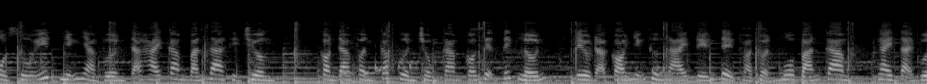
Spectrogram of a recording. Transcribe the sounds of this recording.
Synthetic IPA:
mo˨˩t̚so˨˦ʔi˦˥t̚ɲɨ̰˧˥ŋɲaː˨˩vɨ˨˩ənɗa̰ː˧˥ɦaː˨˦jkaː˧mɓaː˨˦nzaː˧t̪ʰḭ˧˨t͡ɕɨ˨˩əŋ | kɔ˨˩nɗaː˧˩fə˨˩nkaː˦˥k̚vɨ˨˩ənt͡ɕə˨˩wŋ͡mkaː˧mkɔ˨˦zḭ˧˨ənt̪ï˦˥k̟̚ləː˨˦n | ɗe˨˩wɗa̰ː˧˥kɔ˨˦ɲɨ̰˧˥ŋt̪ʰɨ˧əŋla̰ː˧˥jɗe˨˦nɗe˧˩t̪waː˧˩t̪ʰwə̰˧˨nmu˧əɓaː˨˦nkaː˧m | ŋa˧jt̪a̰ː˧˨jvɨ˨˩

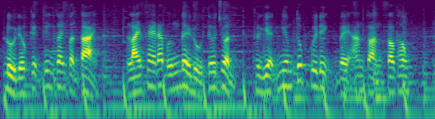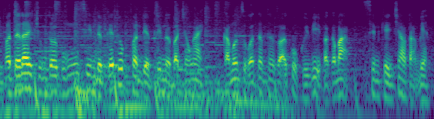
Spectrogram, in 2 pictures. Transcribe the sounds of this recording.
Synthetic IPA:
ɗu˧˩jɗi˨˩əwkḭ˧˨ənkï˧ŋ̟za˧jŋ̟və̰˧˨nt̪a̰ː˧˩j | laː˨˦jsɛ˧ɗaː˦˥p̚ʔɨ˨˦ŋɗə˨˩jɗu˧˩t̪i˧əwt͡ɕwə˧˩nt̪ʰɨ˨˩k̚hḭ˧˨ənŋi˧əmt̪ʊ˦˥k͡p̚kwi˧ɗḭ̈˧˨ŋ̟ve˨˩ʔaː˧nt̪waː˨˩nzaː˧wt̪ʰə˧wŋ͡mvaː˨˩t̪əː˨˦jɗə˧jt͡ɕʊ˨˦ŋ͡mt̪o˧jkʊ̰˧˥ŋ͡msi˧nɗɨ˨˩əkːt̚t̪ʰʊ˦˥k͡p̚fə˨˩nɗi˧˩əmt̪i˧no˧˩jɓə˨˩t͡ɕɔ˧wŋa˨˩jkaː˧˩məː˧nzə˨˩kwa˧nt̪ə˧mt̪ʰɛ˧wzɔ̰˧˥jku˧˩əkwi˨˦vḭ˧˨vaː˨˩kaː˦˥k̚ɓa̰ː˧˨nsi˧nki˨˦nt͡ɕaː˨˩t̪a̰ː˧˨ɓi˨˩ət̚

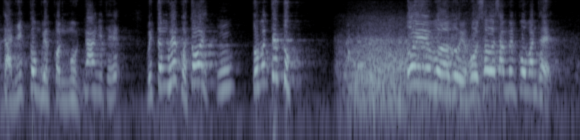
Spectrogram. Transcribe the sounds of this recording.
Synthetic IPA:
t̪ə˥t̚kaː˧˩ɲɨ̰˧˥ŋkə˧wŋ͡mvi˨˩əkːɔ˨˩nŋo˧˩nŋaː˧ɲɨ˧t̪ʰe˨˦ | vi˨˩t̪ə˧mhe˦˥t̚ku˧˩ət̪o˧j | t̪o˧jvə̰˧˥nt̪i˦˥əp̚t̪ʊ˨˩k͡p̚ | t̪o˧jvɨ˨˩əɣɨ˧˩jɦo˨˩səː˧saː˧ŋɓe˧nko˧va˧nt̪ʰe˧˩

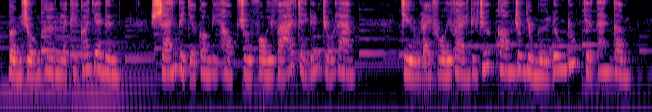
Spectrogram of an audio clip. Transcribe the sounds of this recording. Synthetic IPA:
ɓə̰˧˨nzə̰˧˨ənɦəː˧nlaː˨˩xi˧kɔ˨˦zaː˧ɗï˨˩ŋ̟ | saː˨˦ŋt̪ʰi˨˩t͡ɕə̰ː˧˩kɔ˨˩nɗḭ˧ɦa˨˩wk͡p̚z̥o˨˩jvo̰˧˨jvaː˨˦t͡ɕə̰˧˩jɗe˨˦nt͡ɕo˧˩laː˨˩m | t͡ɕḭ˧˨əwla̰ː˧˨jvo̰˧˨jvaː˨˩ŋɗi˧zɨ˦˥əkːɔ˧nt͡ɕɔ˧wŋ͡mzʊ˨˩ŋ͡mŋɨ˨˩əjɗə˧wŋ͡mɗʊ˦˥k͡p̚t͡ɕə˧˩t̪aː˧nt̪ə˨˩m

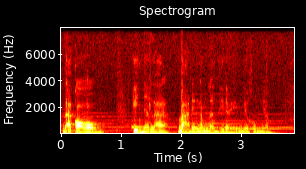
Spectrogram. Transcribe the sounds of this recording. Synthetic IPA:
ɗa̰ː˧˥kɔ˨˦ | ʔi˦˥t̚ɲə˦˥t̚laː˨˩ɓaː˧ɗe˨˦nːa˧mlə˨˩nt̪ʰi˨˩ɗə˨˩hɛ̰˧˥nɲɨ̰˨˧˦əxə˧wŋ͡mɲə˨˩w

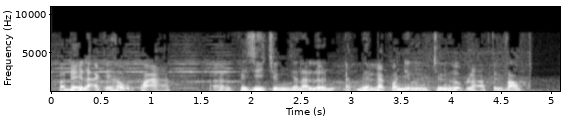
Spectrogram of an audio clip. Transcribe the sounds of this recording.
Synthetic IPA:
vaː˨˩ɗe˨˦jla̰ː˧˨jkaː˨˦jɦə̰˧˨wkwaː˧˩˨ | kaː˨˦jzi˧t͡ɕɨ˨˦ŋzə˦˥t̚laː˨˩ləː˨˦nɗa˨˩k̚ɓi˨˩ət̚laː˨˩kɔ˨˦ɲɨ̰˧˥ŋt͡ɕɨ˨˩əŋɦəː˨˩p̚laː˨˩t̪ɨ̰˧˨˩va˧wŋ͡m

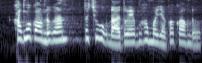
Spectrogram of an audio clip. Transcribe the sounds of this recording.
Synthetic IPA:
xə˧wŋ͡mkɔ˨˦kɔ˧nɗɨ˨˩ək̚la˨˦nt̪əː˨˦jt͡ɕu˦˥k̚ɗə˨˩jt̪u˧jɛ˧kxə˧wŋ͡mɓaː˧wzəː˨˩kɔ˨˦kɔ˧nɗɨ˨˩ək̚

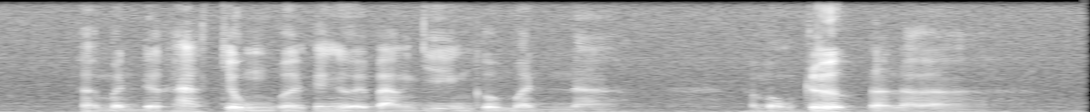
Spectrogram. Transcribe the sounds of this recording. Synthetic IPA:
aː˨˩jmï˨˩ŋ̟ɗɨ˨˩ək̚haː˦˥k̚t͡ɕʊ˧ŋ͡mvəː˨˦jkaː˨˦jŋɨ˨˩əjɓa̰ː˧˨nzḭ˧˥ənku˧˩əmï˨˩ŋ̟aː˨˩˨ | va˨˩wŋ͡mt͡ɕɨ˦˥ək̚ɗɔ˨˦laː˨˩

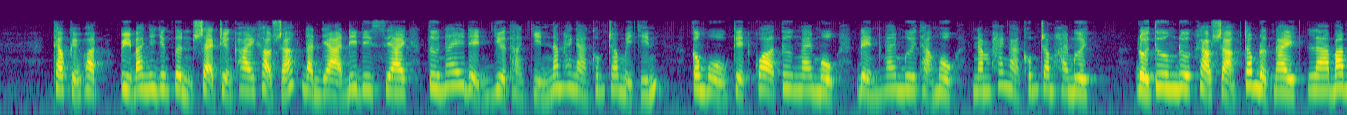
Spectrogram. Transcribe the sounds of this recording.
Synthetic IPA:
t̪ʰɛ˧wke˨˦ɦwa˨˩jk̟̚ʔwḭ˧˩ɓaː˧nɲə˧nzə˧nt̪ï˧˩ŋ̟sɛ̰˧˥t͡ɕi˧˩ənxaː˧jxaː˧˩wsaː˦˥t̚ɗa˨˩jŋ̟zaː˨˦ɗi˧ɗi˧si˧ʔaː˧jt̪ɨ˨˩na˧jɗe˨˦nzɨ˨˩ət̪ʰaː˨˦ŋt͡ɕi˨˦nːa˧mhɦaː˧jŋaː˨˩nxə˧wŋ͡mt͡ɕa˧mːɨ˨˩əjt͡ɕi˨˦n | kə˧˩wŋ͡mɓo˨˦ke˦˥t̚kwaː˧˩t̪ɨ˨˩ŋa˨˩jmo˨˩t̚ɗe˨˦nŋa˨˩jmɨ˨˩əjt̪ʰaː˨˦ŋmo˨˩t̚na˧mhaː˧jŋaː˨˩nxə˧wŋ͡mt͡ɕa˧mɦaː˧jmɨ˧əj | ɗo̰˧˦jt̪ɨ˧˩əŋɗɨ˨˩ək̚xaː˧˨˩wsaː˦˥t̚t͡ɕɔ˧wŋ͡mɗə˨˩t̚na˨˩jlaː˨˩ɓaː˧

